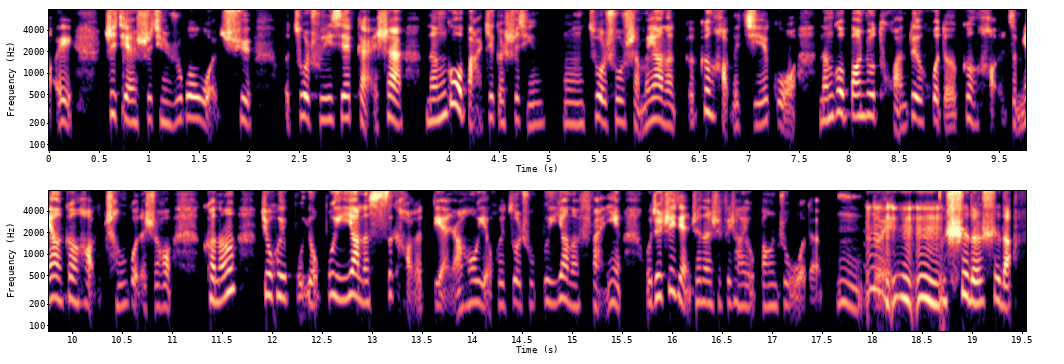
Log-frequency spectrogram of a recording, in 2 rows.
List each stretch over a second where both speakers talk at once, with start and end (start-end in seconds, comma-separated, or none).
none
